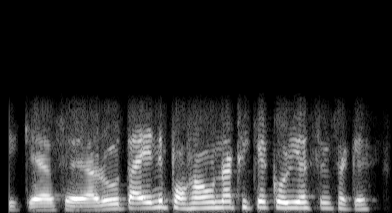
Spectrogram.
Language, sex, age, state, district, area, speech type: Assamese, male, 18-30, Assam, Kamrup Metropolitan, urban, conversation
